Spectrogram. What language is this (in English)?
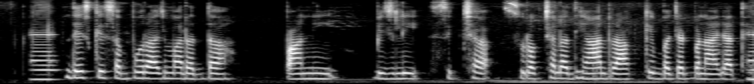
Chhattisgarhi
